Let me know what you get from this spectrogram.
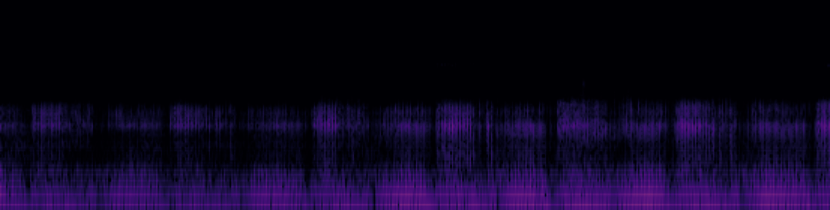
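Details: Olof, a Maine Coon kitten, purrs while napping in a sink: a steady low rumble pulsing in soft waves about every second and a half, with a faint higher hum running alongside.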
